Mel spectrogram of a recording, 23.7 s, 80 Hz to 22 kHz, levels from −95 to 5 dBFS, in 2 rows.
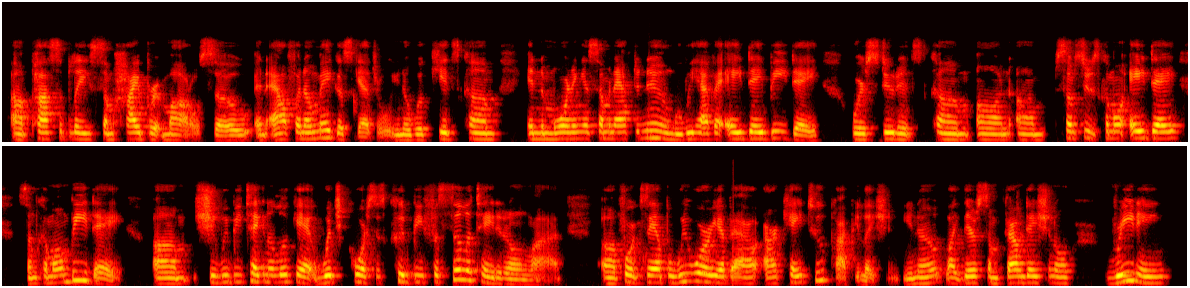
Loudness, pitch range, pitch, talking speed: -32 LUFS, 165-200 Hz, 180 Hz, 200 wpm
